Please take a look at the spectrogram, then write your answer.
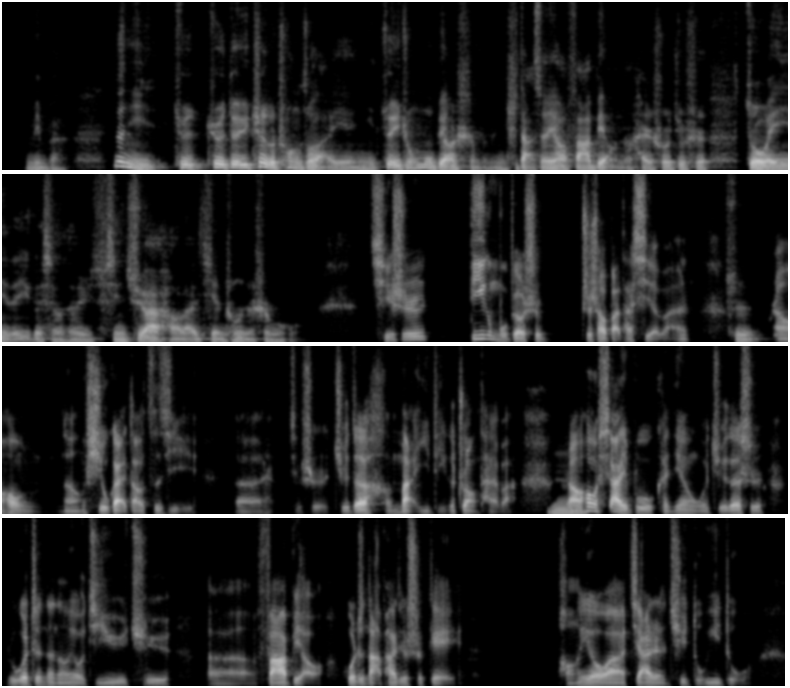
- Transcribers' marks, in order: none
- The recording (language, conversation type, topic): Chinese, advice, 如何在工作占满时间的情况下安排固定的创作时间？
